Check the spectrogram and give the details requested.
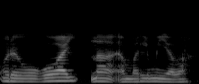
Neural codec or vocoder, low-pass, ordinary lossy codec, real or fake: none; 7.2 kHz; MP3, 48 kbps; real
